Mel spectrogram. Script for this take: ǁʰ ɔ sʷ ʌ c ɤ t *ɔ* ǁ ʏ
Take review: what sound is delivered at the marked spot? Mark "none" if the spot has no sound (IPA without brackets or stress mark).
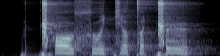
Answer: ʌ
